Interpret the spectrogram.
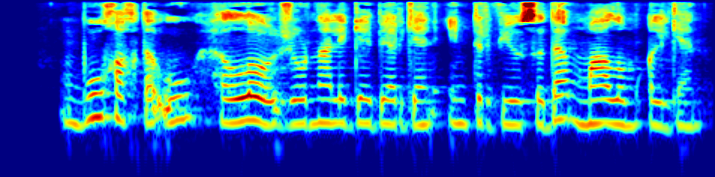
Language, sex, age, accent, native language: Uzbek, female, 18-24, Qashqadaryo, Uzbek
